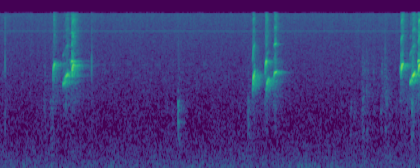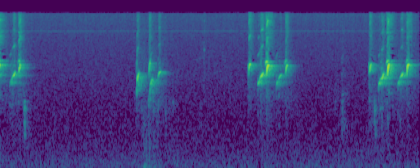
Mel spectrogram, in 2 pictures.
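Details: Rhythmic European goldfinch twitters: six tight bursts of three to four tinkling, liquid notes, roughly one burst every one and a half seconds, in a quiet setting.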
